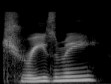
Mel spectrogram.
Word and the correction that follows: Renesmee: from the Twilight Breaking Dawn part. – It's Renesmee.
